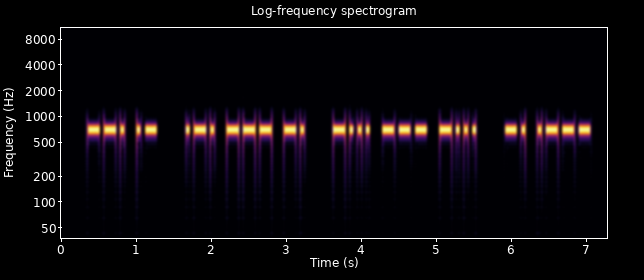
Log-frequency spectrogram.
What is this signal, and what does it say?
Morse code, heard as a keyed tone, about 22 wpm, 700 Hz. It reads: GA RON BOB NJ
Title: K1USN SST QSO Practice - 22wpm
